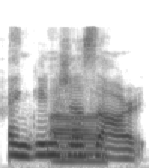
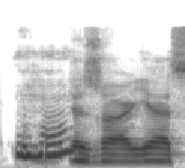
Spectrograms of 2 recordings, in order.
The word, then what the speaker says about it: Engin Cezar: I'm particularly interested in, how about I'm pronouncing the name correctly, Engin Cezar, right? – Engin Cezar. – Cezar, yes.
